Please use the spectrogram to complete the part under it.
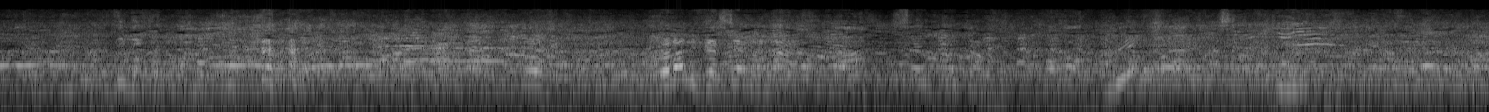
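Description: A dense crowd of men and women talks and shouts excitedly close by, indoors.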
